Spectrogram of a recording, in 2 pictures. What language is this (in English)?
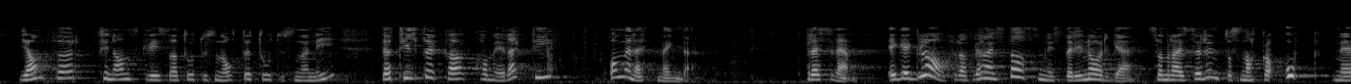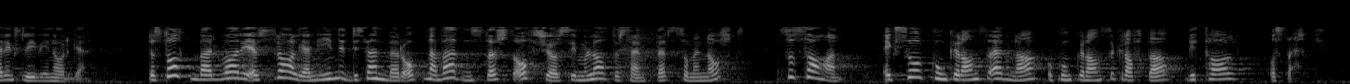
Norwegian Nynorsk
